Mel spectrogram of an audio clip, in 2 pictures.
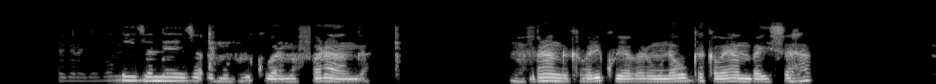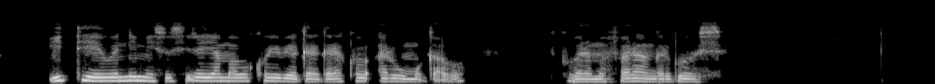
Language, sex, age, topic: Kinyarwanda, male, 25-35, finance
